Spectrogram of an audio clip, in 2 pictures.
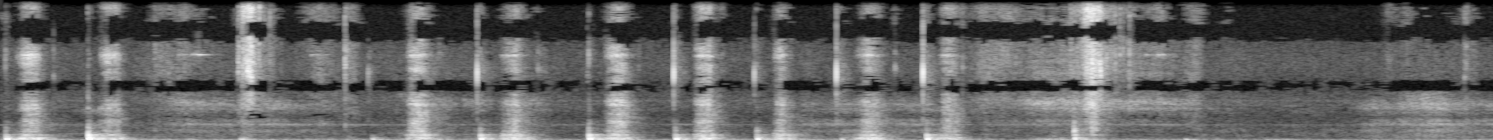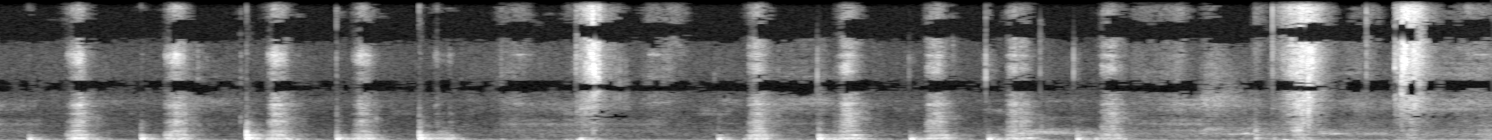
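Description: A hand scratches the lower part of the grid on a thin coated-paper scratch card resting on a wooden table, using a round black plastic scraper. Many short, dry scraping strokes come in quick bursts, with a pause around the middle, each giving a brief gritty rasp with a low-mid body and bright crisp edges that stop almost instantly.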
